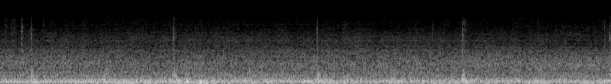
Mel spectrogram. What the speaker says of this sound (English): So it's truck after truck after truck after truck.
